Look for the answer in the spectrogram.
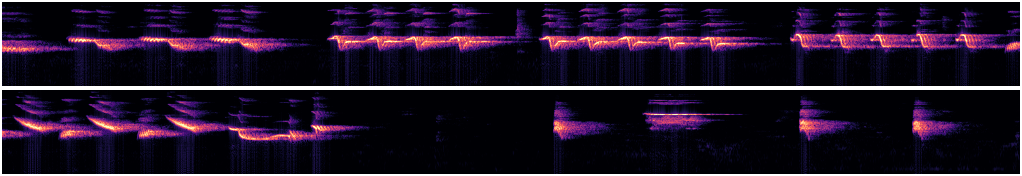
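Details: A single bird singing in the morning: rapid runs of bright downslurred notes around the upper-middle pitch, repeated in fast bursts, then a pause and a few scattered sharp chips, with a quiet background.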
